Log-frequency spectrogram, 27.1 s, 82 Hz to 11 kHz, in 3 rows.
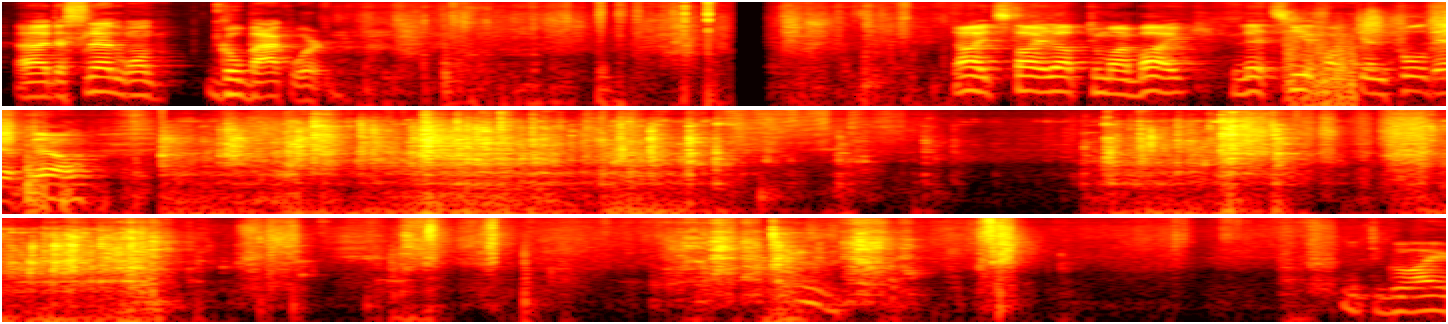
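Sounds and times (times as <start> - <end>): skid frame scraping and rubbing: 10.0 - 14.7, 15.7 - 20.6, 22.1 - 24.4.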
